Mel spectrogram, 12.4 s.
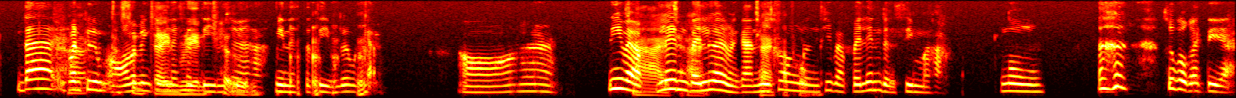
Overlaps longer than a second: present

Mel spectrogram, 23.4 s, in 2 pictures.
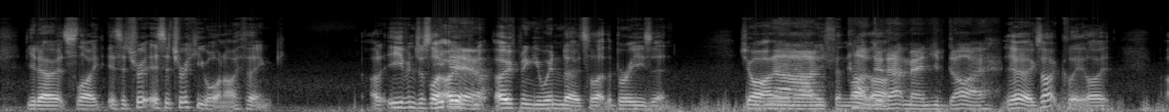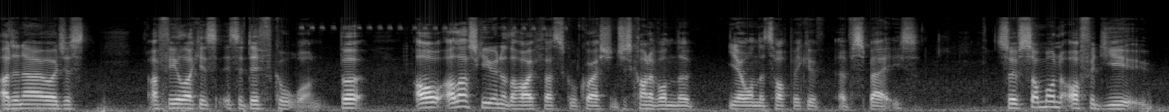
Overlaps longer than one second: present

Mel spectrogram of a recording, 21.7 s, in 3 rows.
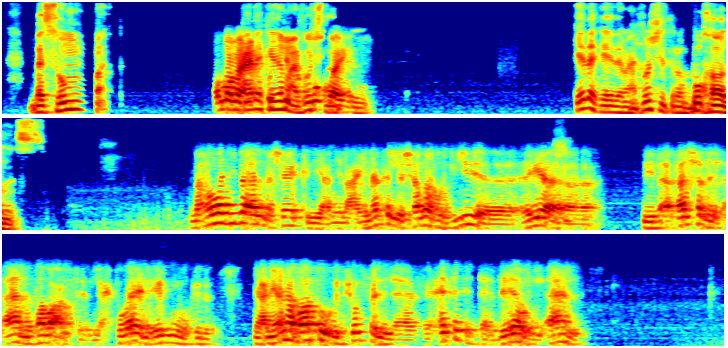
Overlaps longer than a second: present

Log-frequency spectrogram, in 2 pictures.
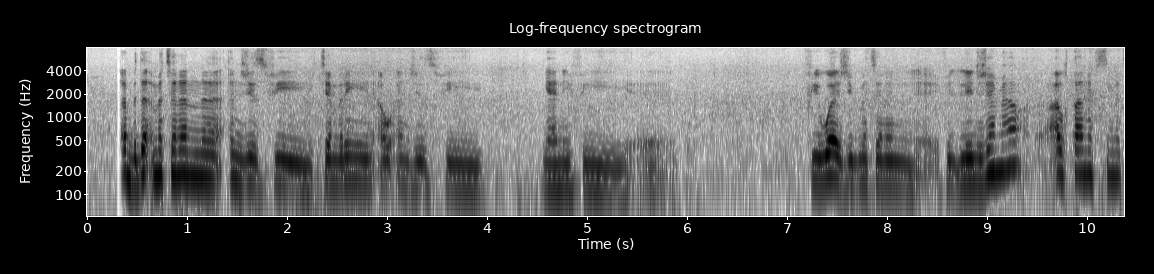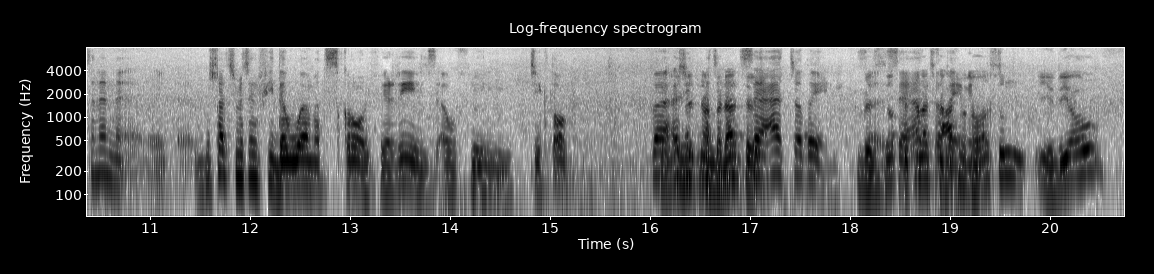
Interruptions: present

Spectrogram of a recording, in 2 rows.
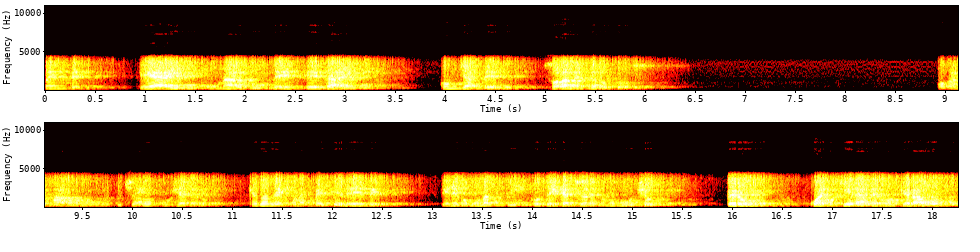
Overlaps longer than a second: none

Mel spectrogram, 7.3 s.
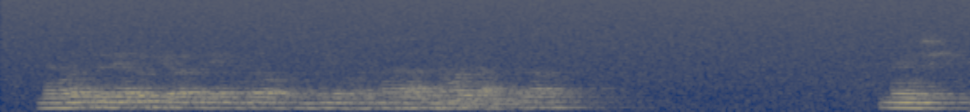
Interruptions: present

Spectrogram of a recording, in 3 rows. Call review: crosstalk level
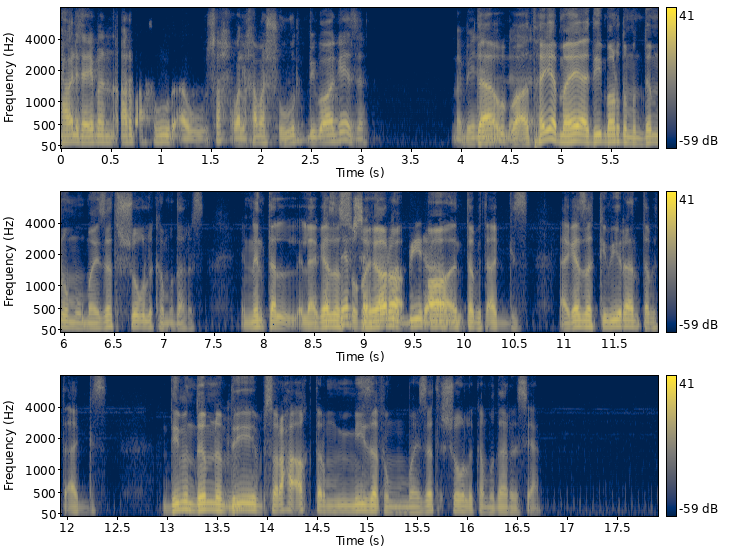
present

